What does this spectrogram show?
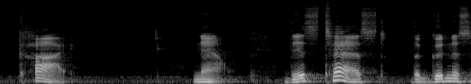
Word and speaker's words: chi: of you might want to say chi or chai but it is pronounced chi now this test the goodness of fit test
